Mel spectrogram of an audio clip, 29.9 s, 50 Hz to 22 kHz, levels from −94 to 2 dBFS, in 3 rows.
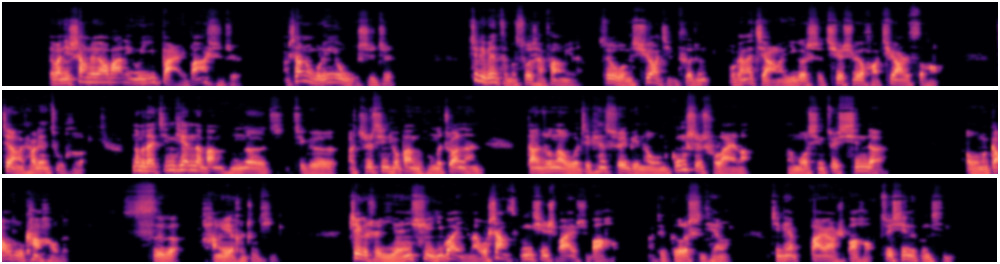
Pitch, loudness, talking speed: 150 Hz, -19 LUFS, 335 characters per minute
